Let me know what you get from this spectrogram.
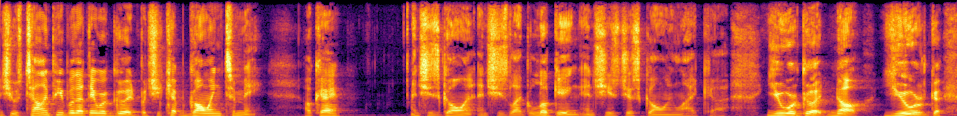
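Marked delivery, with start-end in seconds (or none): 7.6-9.4 mock drunken speech, woman's voice. Retelling a drunk fan's compliments after a show: imitating a drunk woman. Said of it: "this drunk fuck".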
